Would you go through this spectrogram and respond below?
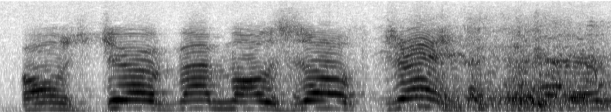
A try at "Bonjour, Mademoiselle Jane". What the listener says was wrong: That's very good, except for the mwah sound. Must be soft. Mwah. Watch my lips closely. Mwah.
